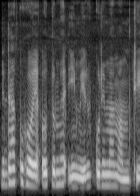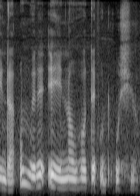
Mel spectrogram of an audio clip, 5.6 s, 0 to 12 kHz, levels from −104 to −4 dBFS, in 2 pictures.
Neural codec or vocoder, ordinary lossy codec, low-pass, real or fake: none; none; none; real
